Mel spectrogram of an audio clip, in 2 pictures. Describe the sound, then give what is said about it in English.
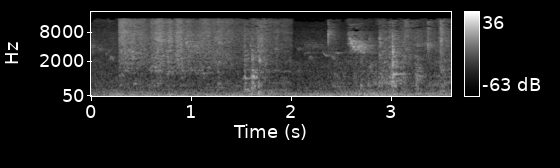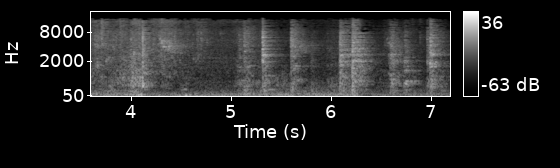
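Clattering of utensils being washed outside a one-bedroom house in a Mombasa slum at seven in the morning: steady clinks and scrapes of dishes and cutlery, with a few louder knocks standing out. “It's 7 in the morning. I find her washing utensils outside her one-bedroom house.”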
